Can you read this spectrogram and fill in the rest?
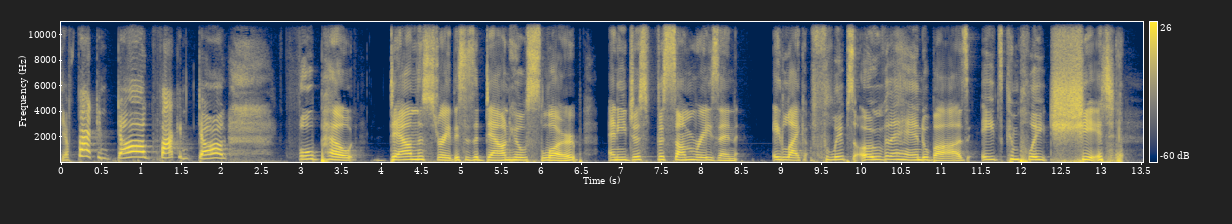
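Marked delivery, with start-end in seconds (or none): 0.0-2.1 put-on shrill, very high screaming. Retelling a man on a bike yelling at the cops: imitating a man screaming. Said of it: "you could tell that he's screaming out".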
